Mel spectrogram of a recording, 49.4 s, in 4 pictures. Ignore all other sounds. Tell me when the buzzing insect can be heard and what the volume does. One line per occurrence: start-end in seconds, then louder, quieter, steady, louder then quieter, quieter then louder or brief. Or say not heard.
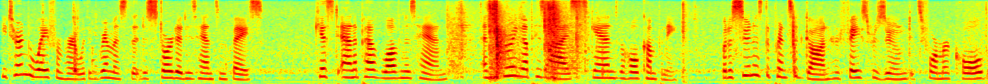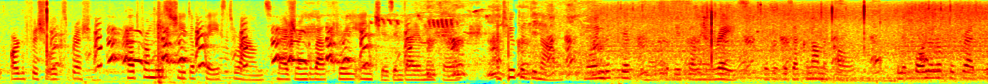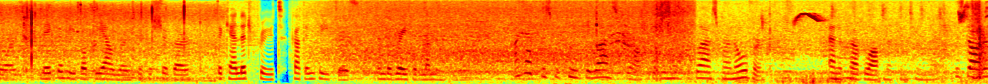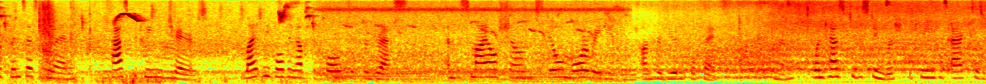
0.0-49.3 louder.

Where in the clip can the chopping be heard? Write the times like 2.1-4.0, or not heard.
5.5-7.3, 36.3-38.0.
